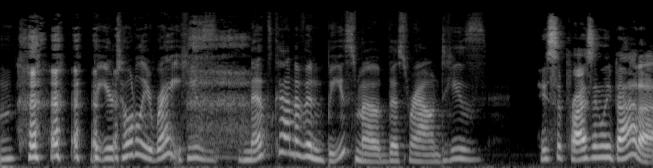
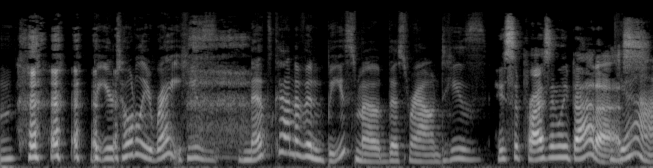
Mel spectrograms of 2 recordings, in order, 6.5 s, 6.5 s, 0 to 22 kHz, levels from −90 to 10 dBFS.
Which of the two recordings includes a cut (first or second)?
second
